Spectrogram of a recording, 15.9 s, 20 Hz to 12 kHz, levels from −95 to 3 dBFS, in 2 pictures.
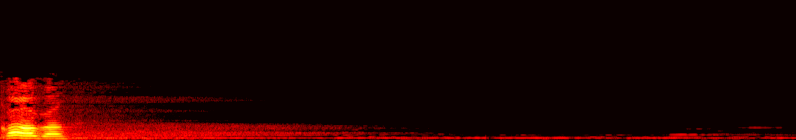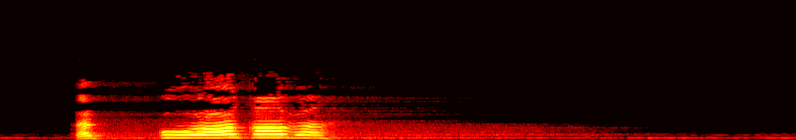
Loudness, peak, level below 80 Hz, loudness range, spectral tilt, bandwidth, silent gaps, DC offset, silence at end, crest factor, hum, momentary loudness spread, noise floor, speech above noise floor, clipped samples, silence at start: -18 LUFS; -4 dBFS; under -90 dBFS; 15 LU; -7.5 dB/octave; 5.6 kHz; none; under 0.1%; 4.65 s; 20 dB; none; 18 LU; -74 dBFS; 57 dB; under 0.1%; 0.05 s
